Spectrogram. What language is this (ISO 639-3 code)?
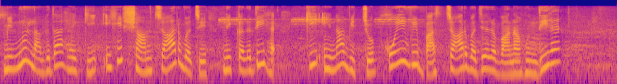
pan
